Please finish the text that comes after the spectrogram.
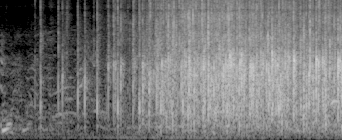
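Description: Audience clapping at a village-level general knowledge quiz event in Kamala municipality, Nepal: scattered individual claps grow into dense, sustained applause, with voices mixed in.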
